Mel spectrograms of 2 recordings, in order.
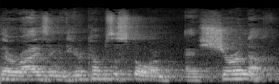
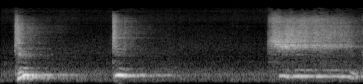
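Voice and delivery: high sung beeps; imitated beeps; 10 semitones higher, much slower than usual. Preacher mimicking cockpit beeps while landing, high. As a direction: beep like cockpit instruments.

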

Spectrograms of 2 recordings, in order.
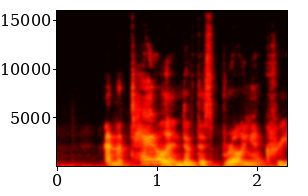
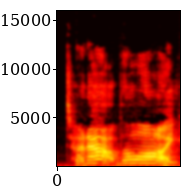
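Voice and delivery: slow, louder call across the dark room; 7 semitones higher, 11 dB louder, slower than usual. Acted. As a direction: call it out, higher and slower, to be heard. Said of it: "he called, raising his voice".

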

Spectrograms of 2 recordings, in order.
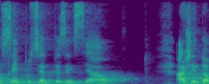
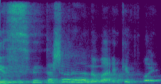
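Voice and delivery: mock sweet voice; 12 semitones higher, slower than usual. Mock comforting crying mother.

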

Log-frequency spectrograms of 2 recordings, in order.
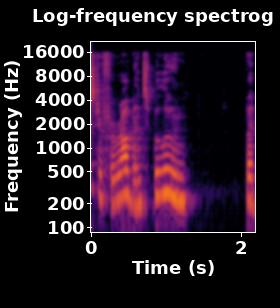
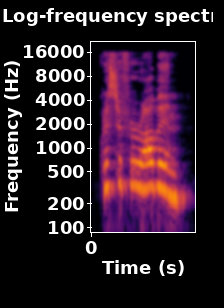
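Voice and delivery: higher, louder call to a friend below; raised-voice storybook call; 6 semitones higher, 7 dB louder than usual. A narrator's reading. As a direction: call out the name from up high. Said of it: "Pooh called down".

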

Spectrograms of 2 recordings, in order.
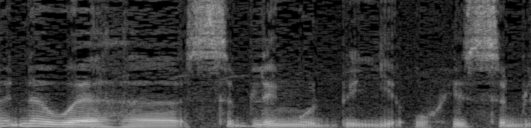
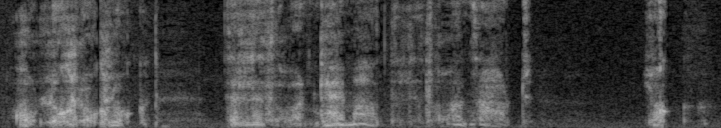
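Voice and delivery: breathless Australian-free whisper of delight, rising high; hushed thrill as the cub pops out; excited whisper. Real, not acted. Guide whispering to viewers as the cub comes out, excited whisper.

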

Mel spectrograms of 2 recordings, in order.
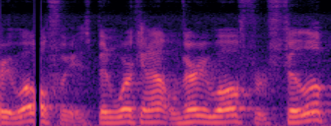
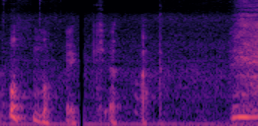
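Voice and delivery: whispered gasp; 10 semitones higher, 16 dB quieter, much slower than usual. Real, not acted. Reacting to eating keyboard.

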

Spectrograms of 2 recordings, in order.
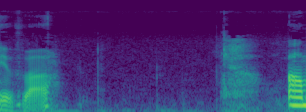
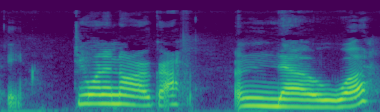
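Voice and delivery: ordinary talk, nothing marked

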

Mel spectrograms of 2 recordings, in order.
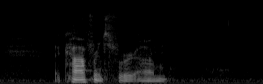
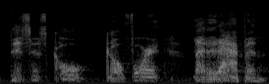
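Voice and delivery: whispered encouragement; 7 semitones higher, 3 dB quieter than usual. Retold or imitated. Pianist eggs him on quietly.

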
